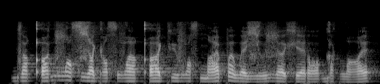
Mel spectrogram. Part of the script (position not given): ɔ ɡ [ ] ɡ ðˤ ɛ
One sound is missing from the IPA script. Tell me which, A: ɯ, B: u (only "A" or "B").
A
